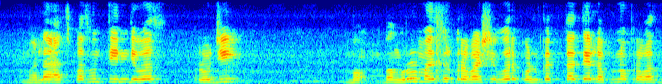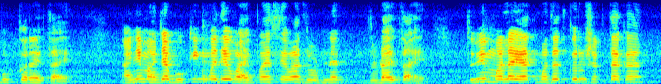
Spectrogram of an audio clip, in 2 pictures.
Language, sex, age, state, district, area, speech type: Marathi, female, 60+, Maharashtra, Wardha, urban, read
